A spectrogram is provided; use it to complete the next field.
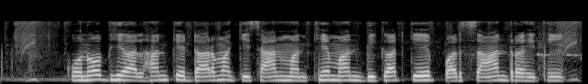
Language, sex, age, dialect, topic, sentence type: Chhattisgarhi, male, 18-24, Eastern, agriculture, statement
